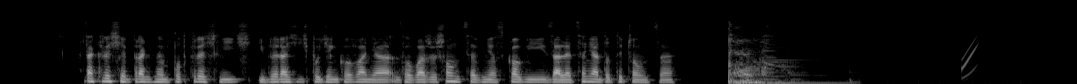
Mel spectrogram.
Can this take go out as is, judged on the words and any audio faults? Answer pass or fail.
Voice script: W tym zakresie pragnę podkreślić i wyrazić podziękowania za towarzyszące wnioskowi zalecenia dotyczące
fail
